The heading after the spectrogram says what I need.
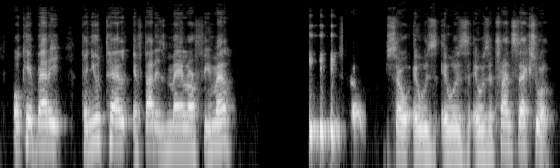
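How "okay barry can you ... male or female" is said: put-on Eastern European accent, higher. Retelling what a woman asked Barry about a bird: put-on Eastern European accent. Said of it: "in her Eastern European accent".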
